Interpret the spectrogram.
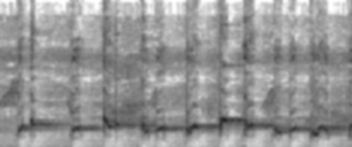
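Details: Sooty-headed bulbul delivering its long fighting song, meant to provoke other bulbuls; clear level whistles broken by sharp clicky upward flicks, a brisk even pattern through the whole stretch.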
